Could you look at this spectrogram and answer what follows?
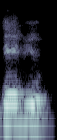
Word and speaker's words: debut: Debut 就是第一次 Okay, you pronounce it debut. You don't believe, you type debut and Google and they'll play the word debut, not debut.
